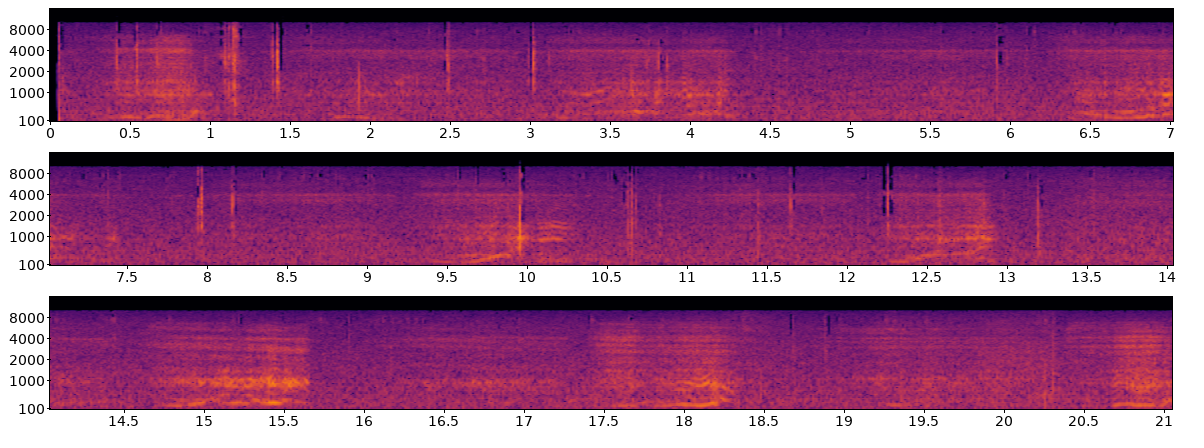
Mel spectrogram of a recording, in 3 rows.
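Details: Sleeping 6-year-old child: soft, irregular snoring and snuffling breath sounds, about 22 breaths a minute, with faint room noise; snoring.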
